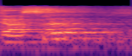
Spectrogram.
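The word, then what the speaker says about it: חסד: Y misericordia viene de la palabra hebrea que se pronuncia hasad, y quiere decir amor.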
